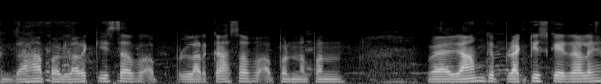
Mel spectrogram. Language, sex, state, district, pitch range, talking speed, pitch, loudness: Maithili, male, Bihar, Begusarai, 120-135 Hz, 130 wpm, 130 Hz, -22 LUFS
